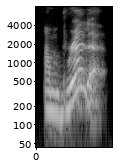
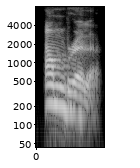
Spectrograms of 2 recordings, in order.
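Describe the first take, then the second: First: The stress is on the second syllable. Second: The stress is not on the second syllable. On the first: The speaker calls it right. "The stress should be on the second syllable" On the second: The speaker calls it wrong. "they put the stress in the wrong place"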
